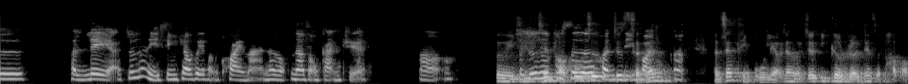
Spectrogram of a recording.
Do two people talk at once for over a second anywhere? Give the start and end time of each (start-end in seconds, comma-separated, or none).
5.2-6.7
